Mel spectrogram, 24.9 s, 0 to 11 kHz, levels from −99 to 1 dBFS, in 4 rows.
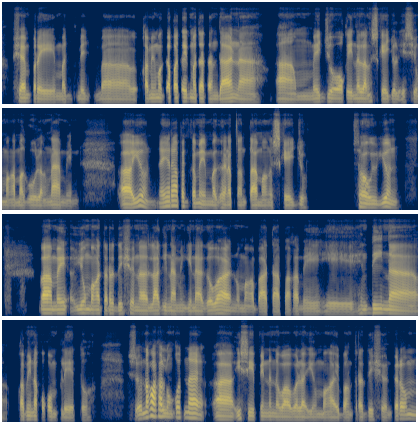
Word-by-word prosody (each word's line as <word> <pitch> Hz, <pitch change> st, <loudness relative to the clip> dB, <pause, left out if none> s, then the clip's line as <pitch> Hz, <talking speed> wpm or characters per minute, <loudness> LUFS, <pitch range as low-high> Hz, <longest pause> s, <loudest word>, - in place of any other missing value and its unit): siyempre 90 Hz, -5 st, +2 dB
mag 90 Hz, 0 st, -5 dB, 0.2 s
may 90 Hz, -2 st, -6 dB
ma 90 Hz, -1 st, -3 dB, 0.2 s
kaming 110 Hz, +2 st, 0 dB
magkapatid, 110 Hz, +2 st, +3 dB
matatanda 100 Hz, -2 st, +4 dB
na, 95 Hz, -4 st, +1 dB, 0.5 s
um, 90 Hz, -1 st, -1 dB
medyo 100 Hz, +2 st, -2 dB
okey 100 Hz, -, 0 dB
na 100 Hz, -, +2 dB
lang 100 Hz, +2 st, +1 dB
schedule 95 Hz, -4 st, -2 dB
is 90 Hz, -, -6 dB
yung 95 Hz, -, -7 dB
mga 90 Hz, 0 st, -3 dB
magulang 90 Hz, -1 st, -4 dB
namin. 90 Hz, -5 st, -1 dB, 0.7 s
Ah, 105 Hz, 0 st, +9 dB
yun 130 Hz, -, -1 dB
nahirapan 145 Hz, +3 st, +1 dB
kami 120 Hz, -5 st, +1 dB
maghanap 95 Hz, +1 st, -1 dB
ng 90 Hz, 0 st, -6 dB
tamang 90 Hz, -1 st, +2 dB
schedule, 90 Hz, +3 st, -2 dB, 0.7 s
so 120 Hz, -4 st, +2 dB
yun, 105 Hz, -2 st, -1 dB, 0.9 s
ah, 115 Hz, 0 st, +9 dB
may 115 Hz, +1 st, +4 dB, 0.2 s
yung 120 Hz, +2 st, -1 dB
mga 110 Hz, -1 st, +1 dB
tradisyon 105 Hz, 0 st, -3 dB
na 95 Hz, 0 st, +4 dB
lagi 100 Hz, +2 st, +1 dB
naming 90 Hz, -1 st, -4 dB
ginagawa 100 Hz, +4 st, +3 dB
nung 90 Hz, -2 st, -12 dB
mga 85 Hz, -1 st, -6 dB
bata 85 Hz, 0 st, -1 dB
pa 85 Hz, -, -5 dB
kami, 85 Hz, +1 st, -6 dB
eh, 85 Hz, -1 st, -7 dB
hindi 120 Hz, +2 st, -2 dB
na 100 Hz, -6 st, +3 dB, 0.3 s
kami 110 Hz, +2 st, -1 dB
nakukumpleto. 85 Hz, -5 st, -5 dB, 0.5 s
So, -, -, -3 dB
nakakalungkot 100 Hz, -, +4 dB
na, 150 Hz, -4 st, +6 dB, 0.2 s
ah, 105 Hz, -1 st, +6 dB
isipin 110 Hz, -3 st, -1 dB
na -, -, -9 dB
nawawala 95 Hz, 0 st, +1 dB
yung 90 Hz, 0 st, -8 dB
mga 90 Hz, 0 st, -3 dB
ibang 85 Hz, 0 st, -4 dB
tradisyon, 90 Hz, -2 st, -7 dB
pero 125 Hz, 0 st, +1 dB
95 Hz, 145 wpm, -26 LUFS, 90-110 Hz, 0.9 s, Ah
